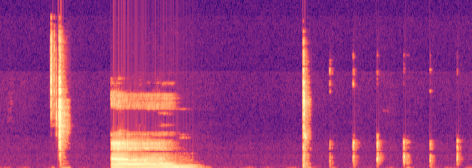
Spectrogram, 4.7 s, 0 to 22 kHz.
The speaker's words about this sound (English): So in that instance, I'm going to roll a d20 to see if your presence has been noticed by whatever's in there.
